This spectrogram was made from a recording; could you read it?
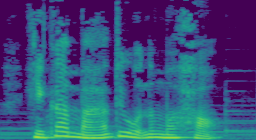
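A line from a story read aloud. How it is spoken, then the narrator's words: Plain. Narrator (Chinese): 她老公说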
